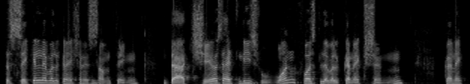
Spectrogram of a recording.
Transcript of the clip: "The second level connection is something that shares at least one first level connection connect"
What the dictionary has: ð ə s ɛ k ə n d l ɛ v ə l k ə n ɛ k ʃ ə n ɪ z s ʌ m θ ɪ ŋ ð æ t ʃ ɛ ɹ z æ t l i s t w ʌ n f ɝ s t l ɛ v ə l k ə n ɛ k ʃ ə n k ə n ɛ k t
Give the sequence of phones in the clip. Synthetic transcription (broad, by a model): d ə s ɛ k ə n d l ɛ v ə l k ə n ɛ k ʃ ə n ɪ z s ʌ m t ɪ ŋ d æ t ʃ ɛ ɹ z æ t l i s t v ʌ n f ɝ s t l ɛ v ə l k ə n ɛ k ʃ ə n k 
